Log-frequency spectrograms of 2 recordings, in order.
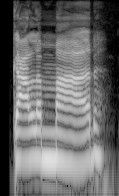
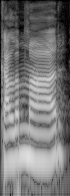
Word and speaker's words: calamari: Then there is squid or calamari, or if you are from New York City, calamad. – That's right. – Right? Calamad. – That's right. Good.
